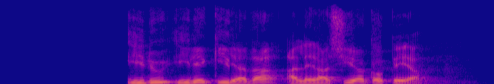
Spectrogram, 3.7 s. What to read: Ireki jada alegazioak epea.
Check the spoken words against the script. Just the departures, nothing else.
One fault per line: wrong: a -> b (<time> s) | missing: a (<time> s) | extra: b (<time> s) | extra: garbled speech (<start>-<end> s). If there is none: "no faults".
no faults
